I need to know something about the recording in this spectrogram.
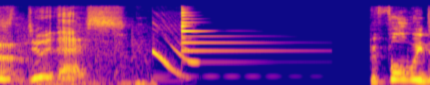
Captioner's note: bell ringing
